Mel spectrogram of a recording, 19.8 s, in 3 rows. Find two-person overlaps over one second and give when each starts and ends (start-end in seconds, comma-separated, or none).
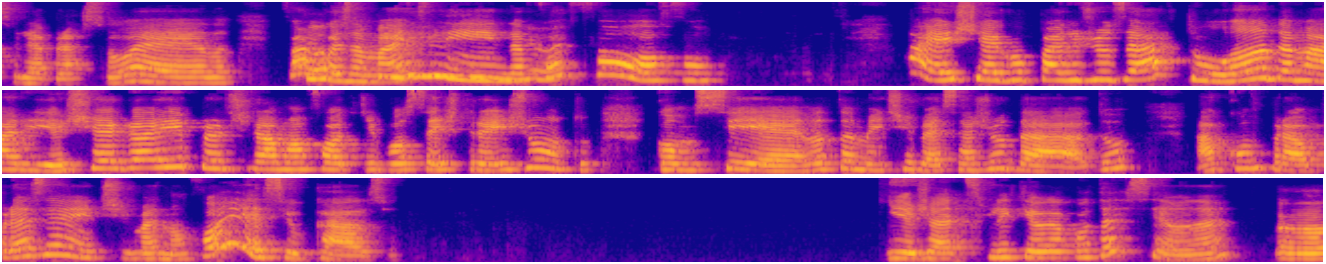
1.5-2.9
